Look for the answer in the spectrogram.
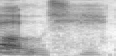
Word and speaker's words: Aarhus: I've never been to Copenhagen Copenhagen, but uh, my sisters lived in um, Aarhus, I think yeah. is how you pronounce it. Aarhus.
